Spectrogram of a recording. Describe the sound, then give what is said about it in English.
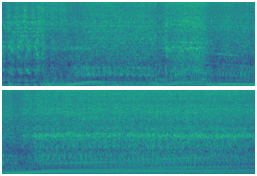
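A brand-new shiny red Ferrari sports car accelerating hard: loud engine revs whose pitch climbs in several quick sweeps through gear changes, then settles into a sustained, higher-pitched drone. “the cowl and the pussycat sped off into the distance in a shiny red Ferrari”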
